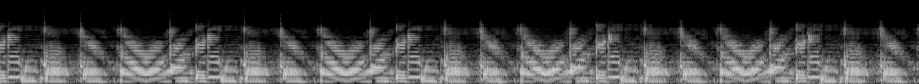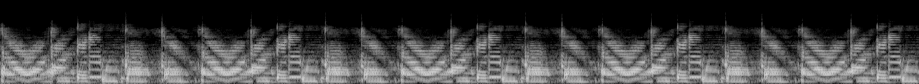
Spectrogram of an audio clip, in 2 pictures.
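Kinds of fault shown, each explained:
Call bitrate drop: the call's bandwidth estimate fell, so the encoder squeezed everything into far fewer bits from 4.35 to 13.83 s. The top end shrinks from 20 kHz to 8 kHz, and the sound goes coarse and watery, worst for about 4.7 s, which fits a dip toward 9 kbps.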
